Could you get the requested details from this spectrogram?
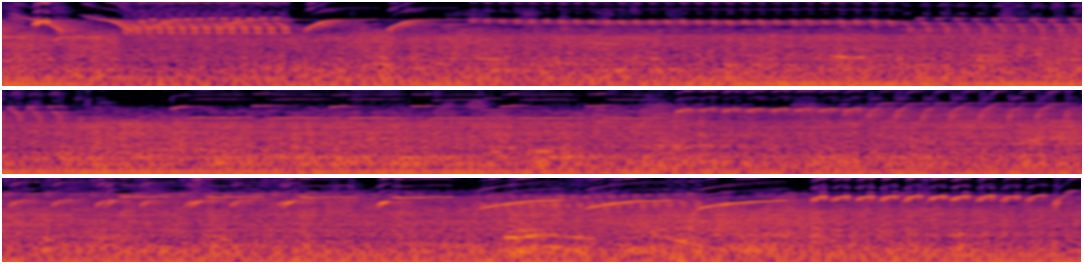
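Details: Singing canary kept as a pet, delivering long steady whistled tones, buzzy rolls and rising swept notes in changing phrases, with a constant low hum beneath.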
